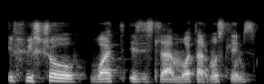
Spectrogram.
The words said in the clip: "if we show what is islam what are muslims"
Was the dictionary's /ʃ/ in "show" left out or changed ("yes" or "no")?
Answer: no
